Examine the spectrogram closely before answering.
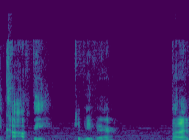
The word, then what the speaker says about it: Ko-fi: the low Ko-Fi shop, or coffee, however you pronounce it. I say Ko-Fi, but I know I'm wrong. But I just can't say coffee when it's spelled like that. If they didn't have the hyphen, I'd probably say coffee, to be fair.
